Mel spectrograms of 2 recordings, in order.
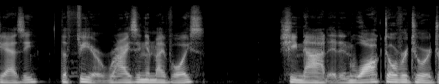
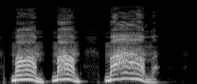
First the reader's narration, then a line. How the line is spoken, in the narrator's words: shouted at the top of my lungs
